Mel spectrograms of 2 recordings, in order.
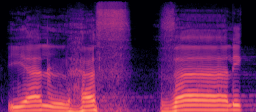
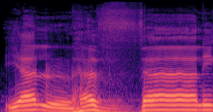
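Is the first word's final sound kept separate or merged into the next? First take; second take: separate; merged. First: The final th is sounded separately before the next word. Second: The final th merges fully into the next consonant. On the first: The speaker calls it wrong. "kalau secara terpisah seperti itu bacanya" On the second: The speaker calls it right. "langsung diidghamkan, dimasukkan ke huruf za"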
